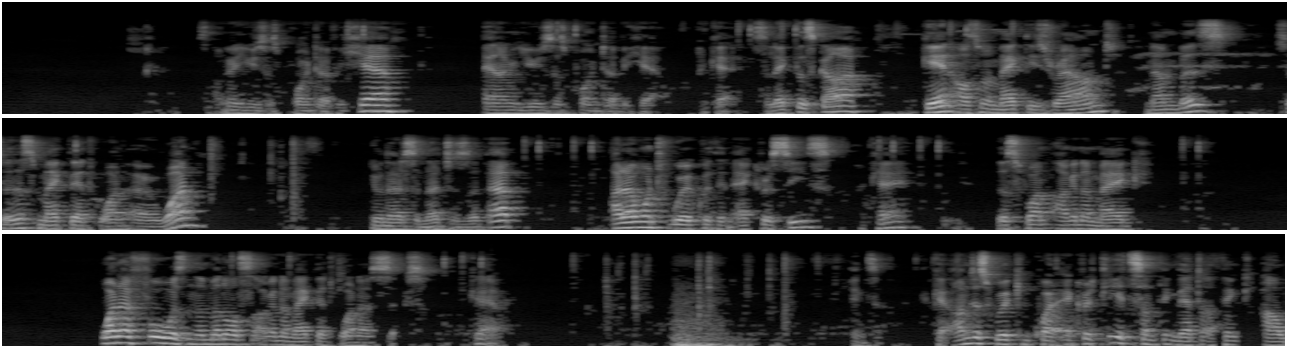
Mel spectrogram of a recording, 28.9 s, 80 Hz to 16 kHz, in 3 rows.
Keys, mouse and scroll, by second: 0.6 middle click, 0.6 middle click, 2.7 click, 4.3 click, 5.0 Escape, 5.2 Escape, 5.6 click, 5.9 click, 7.2 click, 10.1 click, 11.1-11.7 typing, 13.6 click, 14.0 click, 15.7 Escape, 16.0 Escape, 16.3 click, 16.6 click, 18.6 click, 21.1 click, 22.8 click, 23.8 BackSpace, 24.0 BackSpace, 24.5 BackSpace, 25.0 Return, 25.8 scroll, 26.1 Escape, 26.3 Escape, 26.5 middle click, 27.2 middle click.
